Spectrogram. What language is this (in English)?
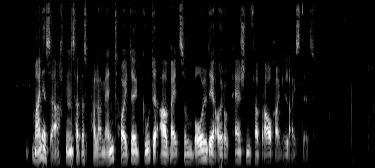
German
